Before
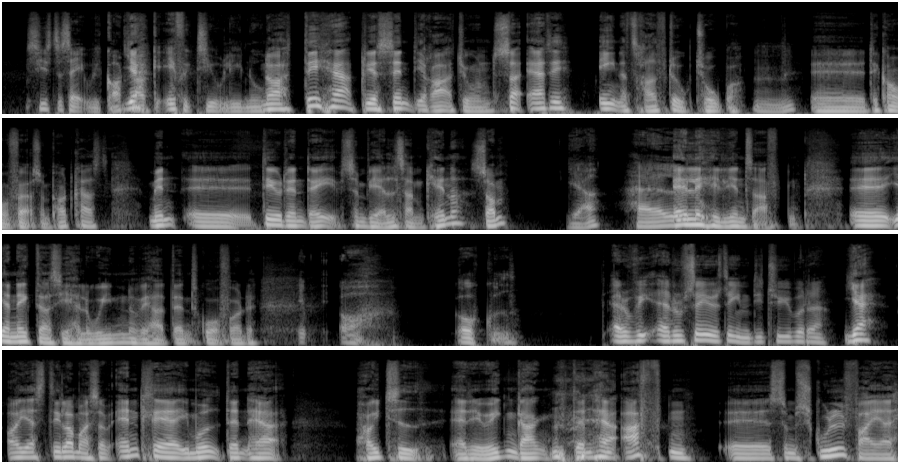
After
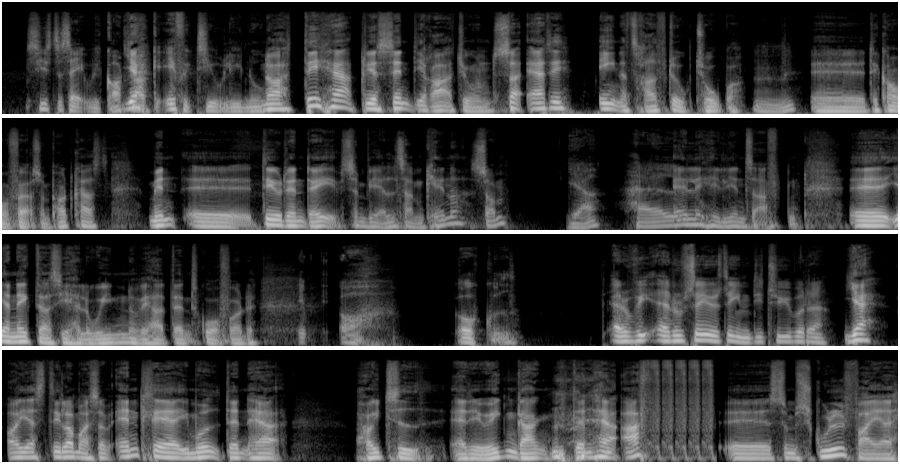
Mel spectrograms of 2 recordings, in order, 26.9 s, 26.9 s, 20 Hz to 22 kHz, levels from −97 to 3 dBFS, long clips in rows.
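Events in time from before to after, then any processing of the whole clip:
9.22–13.12 s: compression, threshold -35 dBFS
25.01 s: stutter in place 0.10 s, 5 plays

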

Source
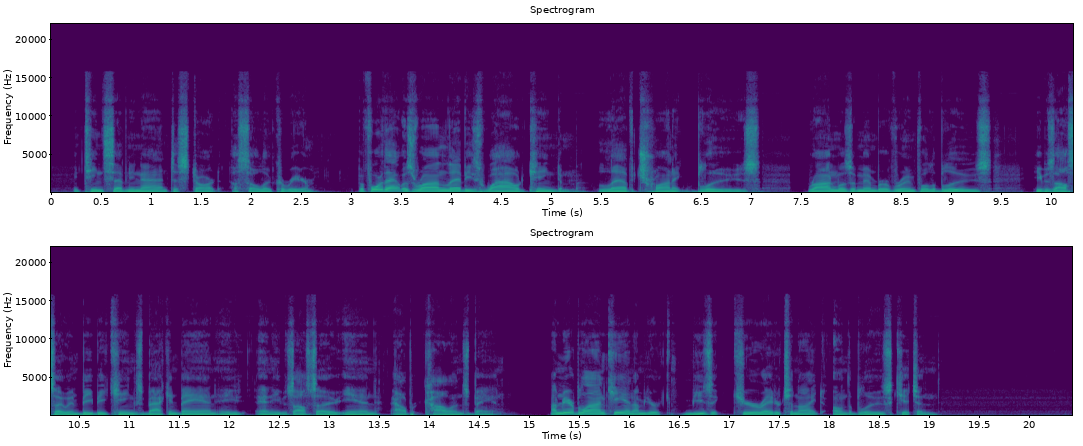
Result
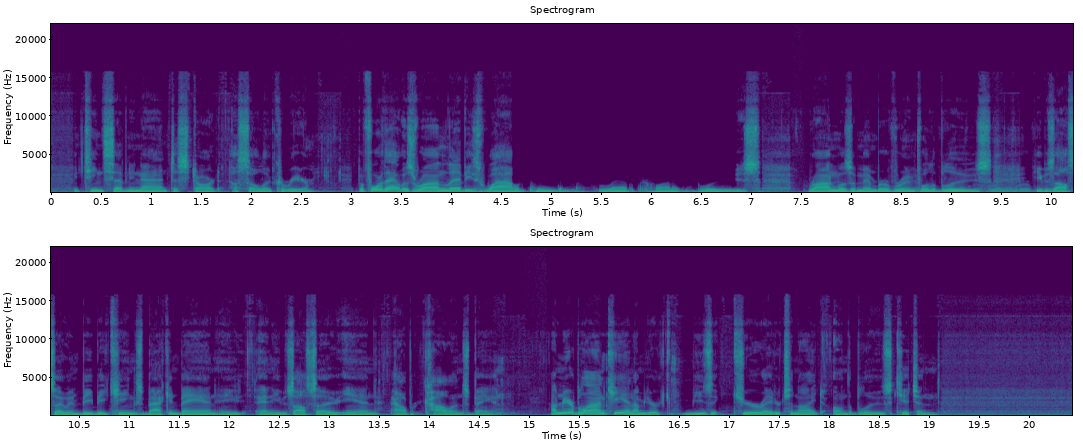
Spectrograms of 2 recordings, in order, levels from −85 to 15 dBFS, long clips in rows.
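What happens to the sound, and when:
4.60–6.85 s: Gaussian low-pass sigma 14 samples
8.03–8.71 s: echo throw 470 ms, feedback 65%, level -18 dB
16.57–18.72 s: peaking EQ 1.9 kHz -8 dB 1.4 oct
whole clip: level flattener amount 50%

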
